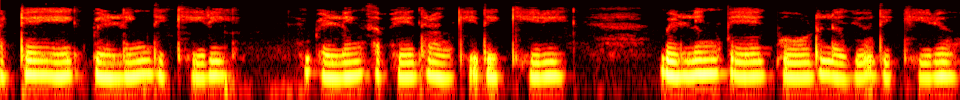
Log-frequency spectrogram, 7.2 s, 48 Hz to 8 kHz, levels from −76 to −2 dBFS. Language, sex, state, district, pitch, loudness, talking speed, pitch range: Rajasthani, female, Rajasthan, Churu, 170 Hz, -18 LUFS, 135 wpm, 160-175 Hz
